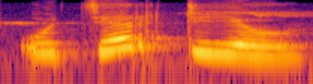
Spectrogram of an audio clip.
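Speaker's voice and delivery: ordinary delivery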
